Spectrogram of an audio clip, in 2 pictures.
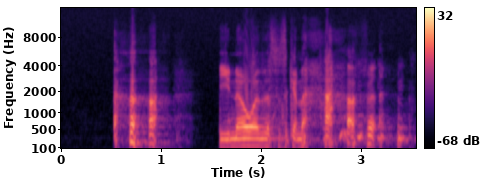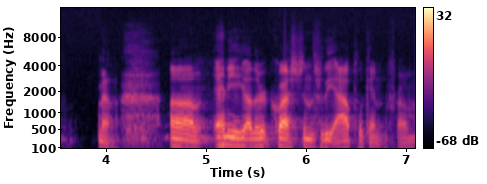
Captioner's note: laughing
